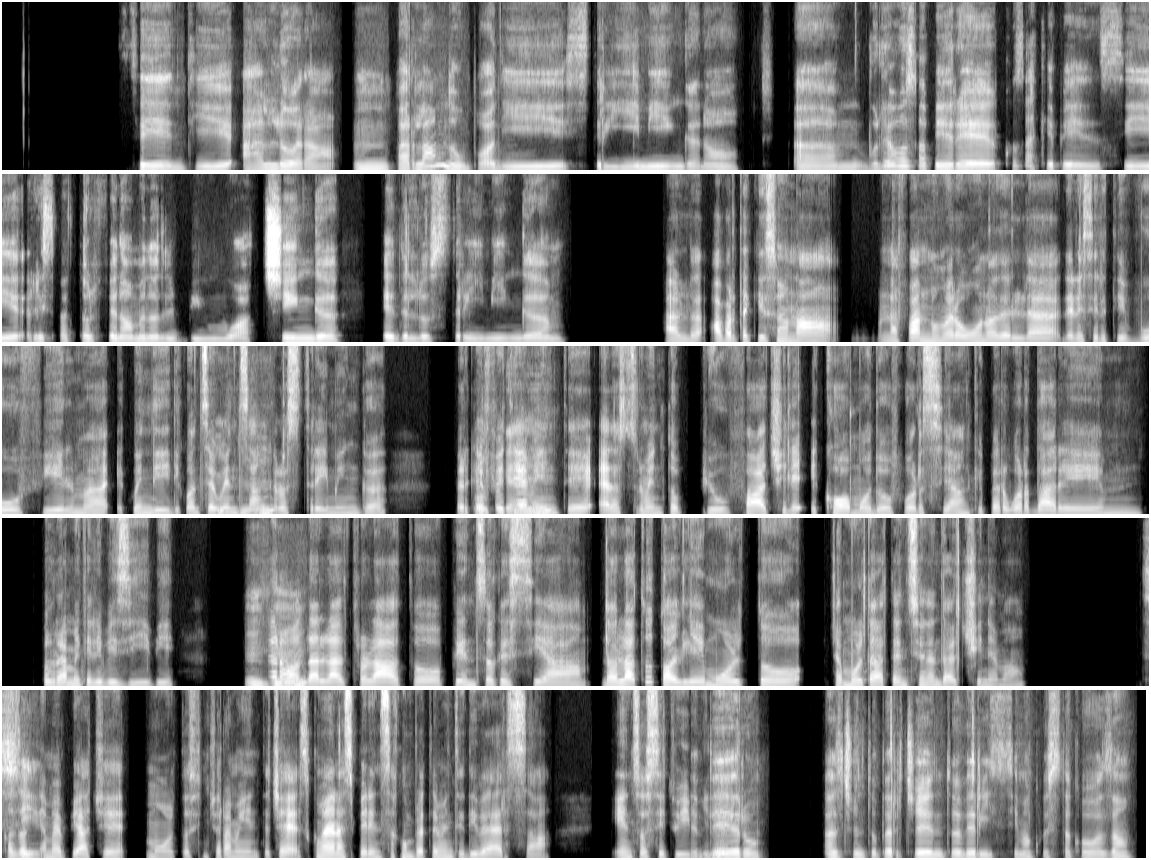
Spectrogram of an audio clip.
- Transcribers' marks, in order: tapping; in English: "binge-watching"; "cioè" said as "ceh"; "Cioè" said as "ceh"
- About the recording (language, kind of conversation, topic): Italian, podcast, Cosa pensi del fenomeno dello streaming e del binge‑watching?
